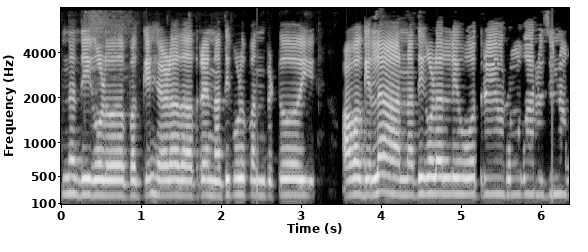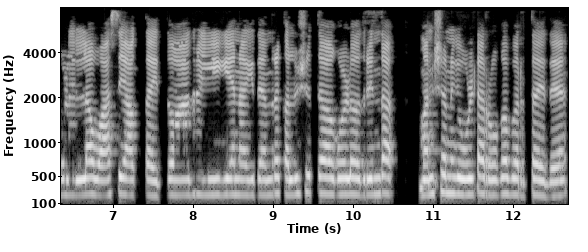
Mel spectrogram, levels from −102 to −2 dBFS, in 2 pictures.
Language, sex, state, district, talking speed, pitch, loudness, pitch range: Kannada, female, Karnataka, Bellary, 115 wpm, 230 Hz, -16 LUFS, 225-235 Hz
